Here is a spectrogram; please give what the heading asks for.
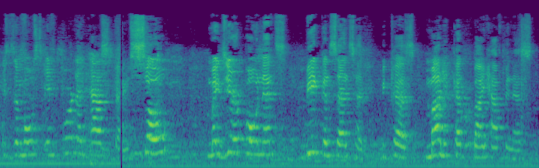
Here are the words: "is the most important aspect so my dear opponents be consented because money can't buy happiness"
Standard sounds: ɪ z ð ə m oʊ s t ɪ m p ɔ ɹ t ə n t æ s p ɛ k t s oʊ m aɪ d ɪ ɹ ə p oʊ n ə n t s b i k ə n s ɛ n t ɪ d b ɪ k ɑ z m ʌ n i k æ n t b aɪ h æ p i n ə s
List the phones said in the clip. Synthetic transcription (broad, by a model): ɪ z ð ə m oʊ s t ɪ m p ɔ ɹ t ə n t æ s p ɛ k t s oʊ m aɪ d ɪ ɹ ə p oʊ n ə n t s b i k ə n s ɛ n s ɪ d b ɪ k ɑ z m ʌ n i k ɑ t b aɪ h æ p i n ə s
